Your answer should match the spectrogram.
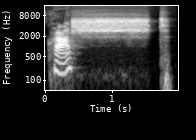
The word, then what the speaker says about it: crashed: So notice here this ed is pronounced as a t because the sound is already at my lips crashed.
